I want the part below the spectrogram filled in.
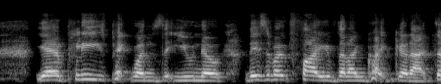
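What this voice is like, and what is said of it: Usual voice. Nothing is said of it.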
